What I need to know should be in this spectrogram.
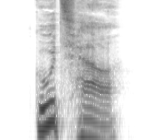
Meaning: landowner
- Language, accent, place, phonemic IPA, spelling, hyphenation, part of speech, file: German, Germany, Berlin, /ˈɡuːt͡sˌhɛʁ/, Gutsherr, Guts‧herr, noun, De-Gutsherr.ogg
